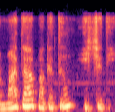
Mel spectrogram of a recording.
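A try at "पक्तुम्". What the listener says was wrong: It is not pakatum. It is paktum. Half ka. Paktum. Mata paktum.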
